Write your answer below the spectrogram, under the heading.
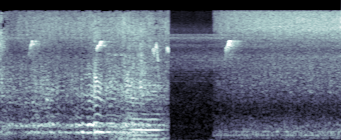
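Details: Bee buzzing, a dense, low droning hum that cuts off briefly into silence and then resumes more softly, with a few faint high chirps scattered above.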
